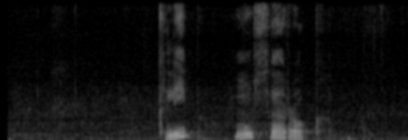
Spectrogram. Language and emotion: Russian, neutral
